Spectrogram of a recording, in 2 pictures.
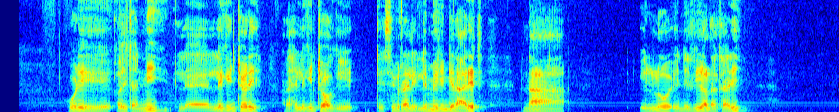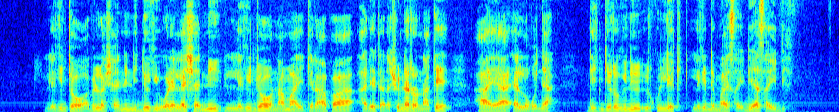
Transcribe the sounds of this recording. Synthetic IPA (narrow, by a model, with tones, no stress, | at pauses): wo˦ɾe˨ɔ˨lt͡ʃa˨ni˦˨ | le˦k̬i˦ɲt͡ʃɔ˦ɾi˨ | a˨ɾa˨he˦le˦ki˦ɲt͡ʃɔ˦˨ke˨ | te˨si˦bɾa˦li˨le˦me˦kɪ˦ŋɡɪ˦ɾaː˨ɾe˦t | na˦ | ɪ˨lːo˦e˨ne˨ri˦a˦lda˨k̚ta˨ɾi˦ | le˨˦ki˦ɲt͡ʃɔ˦˨a˨pi˦lɔ˨ʃa˨ni˦ni˨d͡ʒo˦ki˨wo˦ɾɛ˨lɛ˦ʃa˨ni˦le˦ki˦ɲd͡ʒɔ˦˨na˨˦ma˨i˨kɪ˨ɾa˦paː˦˨ɾe˦ta˨ɾa˨ʃu˦nɛ˦ɾɔ˨na˨ke˦a˨˦˨ja˦ɛ˨lʊ˨kʊ˨ɲa˦ | ni˦kŋɡe˦ɾo˦ki˦niː˦˨ɾku˨le˦kle˦ki˦ndi˦ma˦i˨sa˨i˨di˦a˦sa˨i˦di˨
